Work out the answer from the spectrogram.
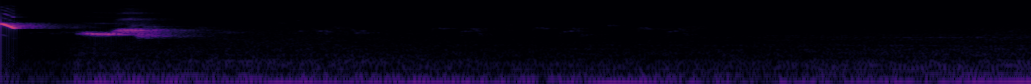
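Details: Sooty-headed bulbul singing: a single short phrase at the very start, a high note sliding down into a lower, rich burbling note, followed by quiet with low background rumble.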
